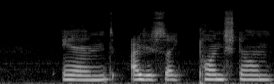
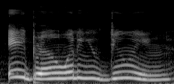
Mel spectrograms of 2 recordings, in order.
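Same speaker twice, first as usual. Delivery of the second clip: put-on stuffy-nosed kid; 3 semitones higher, 3 dB louder, slower than usual. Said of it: "sounded like they had a stuffy nose".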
